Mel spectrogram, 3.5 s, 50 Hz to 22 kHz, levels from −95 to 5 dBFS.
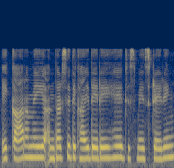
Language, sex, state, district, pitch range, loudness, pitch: Hindi, female, Madhya Pradesh, Bhopal, 215-235 Hz, -16 LUFS, 225 Hz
